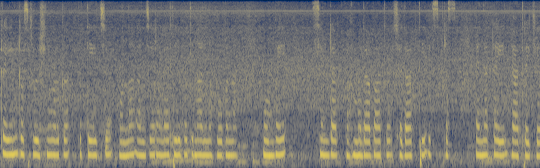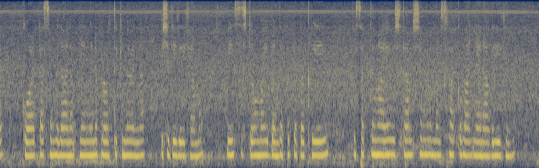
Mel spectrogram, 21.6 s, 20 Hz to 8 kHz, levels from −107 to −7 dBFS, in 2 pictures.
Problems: constant background noise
